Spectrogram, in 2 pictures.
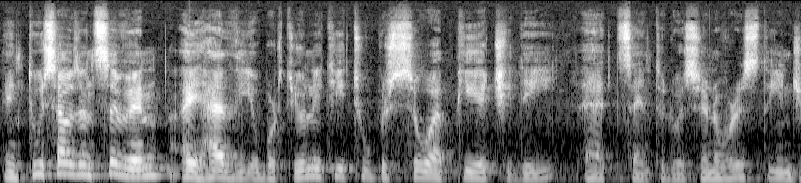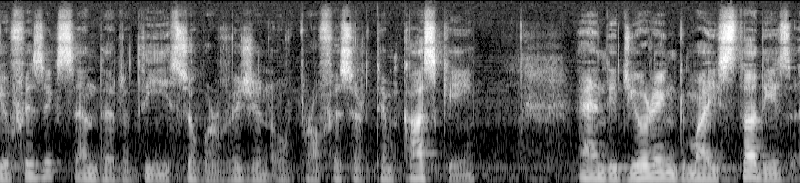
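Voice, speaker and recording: A man in his forties, born and raised in Egypt, answering interview questions as a professor in a measured, careful way with frequent fillers. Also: medium pitch, a little hiss or hum. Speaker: professor, guest.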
